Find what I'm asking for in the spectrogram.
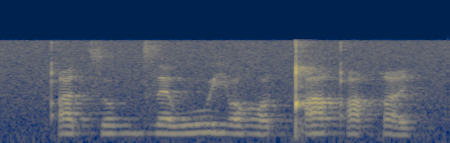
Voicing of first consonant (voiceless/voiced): voiceless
